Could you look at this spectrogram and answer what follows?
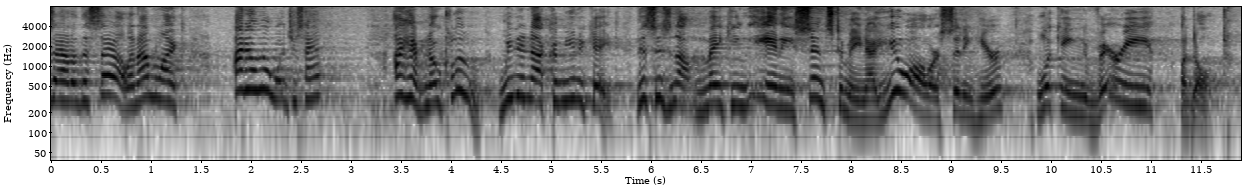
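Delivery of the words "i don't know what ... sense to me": high-pitched, baffled protest; mock bewilderment. New inmate baffled as cellmate leaves, high bewilderment. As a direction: plead total confusion way up high.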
